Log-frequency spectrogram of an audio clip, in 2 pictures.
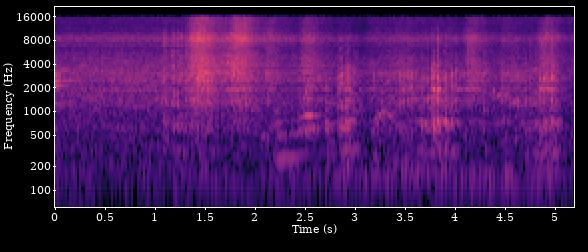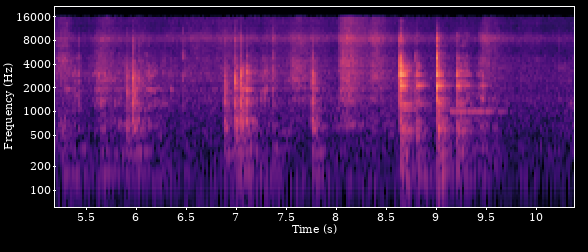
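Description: A metal ladle stirring thin, spice-blended tempoyak gravy in a red pot, with scattered light knocks and scrapes of the ladle against the pot. Brief voice sounds come about 7 s in and again near the end, the loudest of them near the end.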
